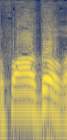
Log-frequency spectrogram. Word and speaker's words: father: 그러니까 father도 마찬가지죠. father가 아니라 father. 그러니까 fa에다 힘 줬죠.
